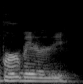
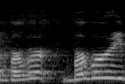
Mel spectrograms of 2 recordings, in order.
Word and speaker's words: Burberry: I want to call it Burberry, but I think it's pronounced Burberry.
